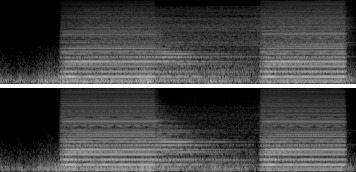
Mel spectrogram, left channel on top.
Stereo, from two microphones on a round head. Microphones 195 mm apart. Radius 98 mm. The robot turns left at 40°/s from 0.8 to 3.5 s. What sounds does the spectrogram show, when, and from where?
0.6 s an alarm: 25° right (ahead or behind); by 3.5 s centre (ahead or behind)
